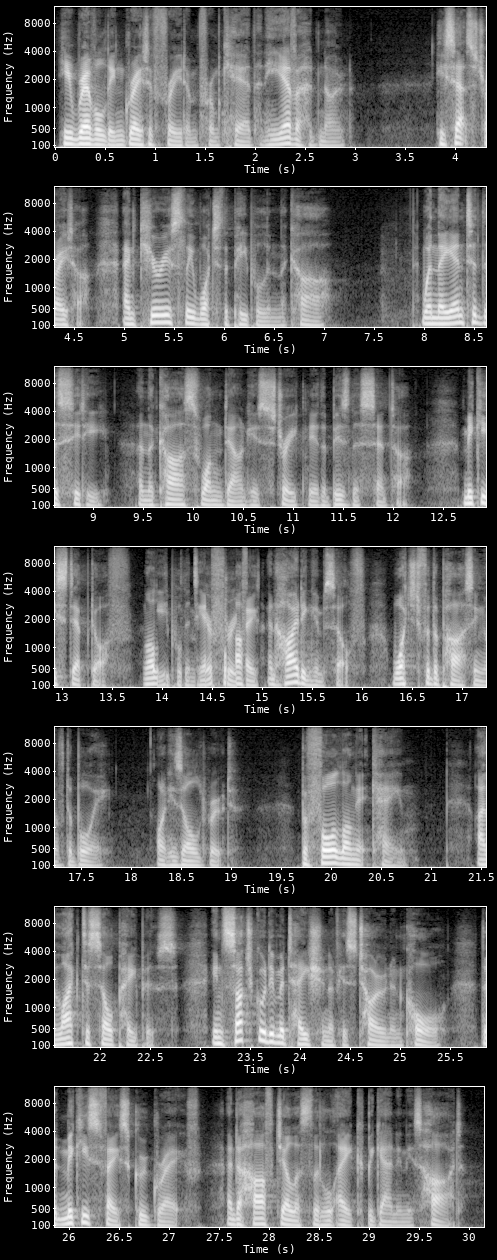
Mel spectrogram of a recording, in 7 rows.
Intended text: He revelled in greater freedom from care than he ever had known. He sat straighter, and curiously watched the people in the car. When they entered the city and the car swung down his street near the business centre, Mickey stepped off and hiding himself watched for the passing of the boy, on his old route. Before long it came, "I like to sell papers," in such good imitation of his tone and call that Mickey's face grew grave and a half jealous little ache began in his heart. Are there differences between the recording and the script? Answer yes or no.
yes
